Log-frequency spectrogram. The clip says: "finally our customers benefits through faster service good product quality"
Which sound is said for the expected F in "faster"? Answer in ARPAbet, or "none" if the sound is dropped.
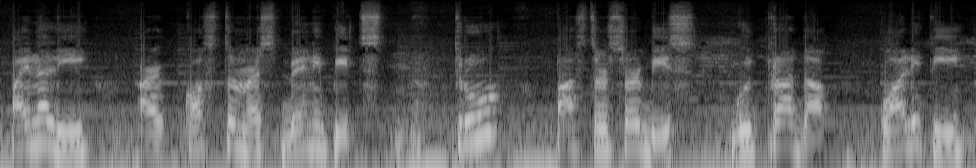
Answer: P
